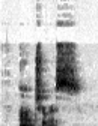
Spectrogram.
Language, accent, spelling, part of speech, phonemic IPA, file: English, Southern England, archeress, noun, /ˈɑːtʃəɹɪs/, LL-Q1860 (eng)-archeress.wav
- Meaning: A female archer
